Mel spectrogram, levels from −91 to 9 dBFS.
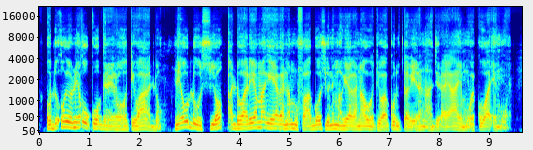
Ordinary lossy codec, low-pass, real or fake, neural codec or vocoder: none; none; fake; codec, 44.1 kHz, 3.4 kbps, Pupu-Codec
